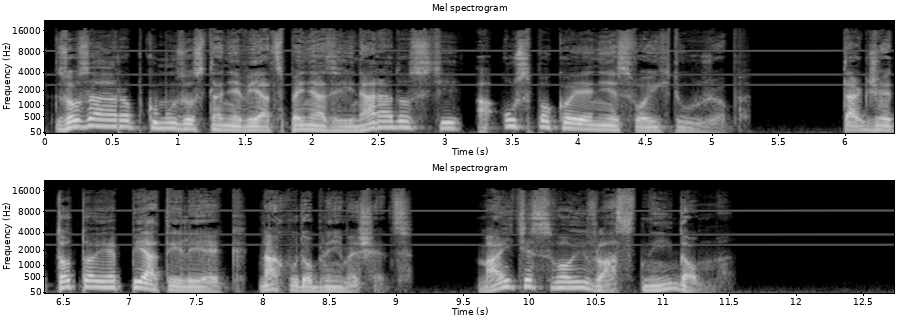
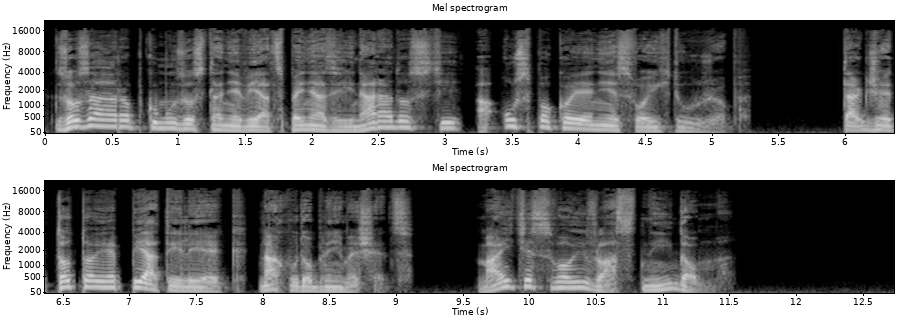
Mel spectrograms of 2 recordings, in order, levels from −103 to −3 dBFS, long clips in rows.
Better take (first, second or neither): second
